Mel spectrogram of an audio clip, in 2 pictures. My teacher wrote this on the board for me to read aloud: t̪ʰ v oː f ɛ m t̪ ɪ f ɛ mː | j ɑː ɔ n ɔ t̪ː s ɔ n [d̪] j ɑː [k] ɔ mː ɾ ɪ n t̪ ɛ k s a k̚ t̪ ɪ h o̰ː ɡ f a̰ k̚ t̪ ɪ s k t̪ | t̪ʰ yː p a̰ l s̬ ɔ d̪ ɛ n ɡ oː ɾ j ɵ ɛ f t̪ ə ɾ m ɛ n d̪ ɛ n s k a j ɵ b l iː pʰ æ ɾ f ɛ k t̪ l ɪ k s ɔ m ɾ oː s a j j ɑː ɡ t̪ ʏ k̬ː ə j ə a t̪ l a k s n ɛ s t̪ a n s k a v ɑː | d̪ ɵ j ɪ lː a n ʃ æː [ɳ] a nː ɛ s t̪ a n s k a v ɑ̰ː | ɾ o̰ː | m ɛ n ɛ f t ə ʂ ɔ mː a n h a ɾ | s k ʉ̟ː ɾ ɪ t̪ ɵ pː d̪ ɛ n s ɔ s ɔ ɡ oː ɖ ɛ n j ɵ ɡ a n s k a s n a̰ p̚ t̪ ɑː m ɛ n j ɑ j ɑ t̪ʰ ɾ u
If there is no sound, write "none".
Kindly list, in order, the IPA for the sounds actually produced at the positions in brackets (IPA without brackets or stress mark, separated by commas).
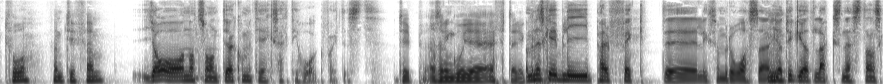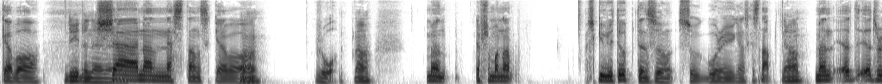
t̪, kʰ, ɳ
